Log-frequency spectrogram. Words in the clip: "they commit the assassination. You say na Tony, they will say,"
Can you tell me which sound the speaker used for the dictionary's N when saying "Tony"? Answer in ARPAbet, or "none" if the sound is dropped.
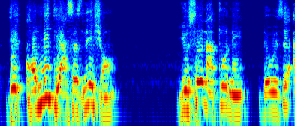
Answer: N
